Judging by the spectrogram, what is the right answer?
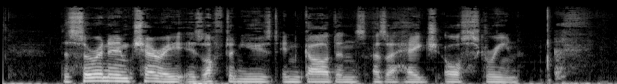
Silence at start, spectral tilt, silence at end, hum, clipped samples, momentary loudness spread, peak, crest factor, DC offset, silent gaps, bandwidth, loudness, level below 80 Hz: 0.05 s; -4.5 dB/octave; 0 s; none; under 0.1%; 16 LU; -2 dBFS; 16 dB; under 0.1%; none; 16 kHz; -16 LUFS; -38 dBFS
